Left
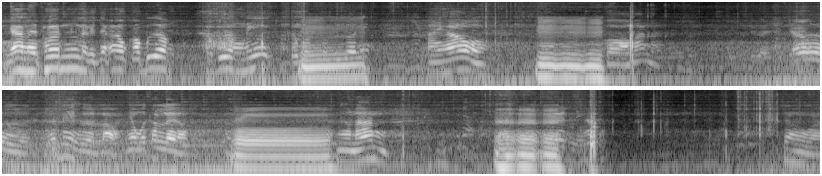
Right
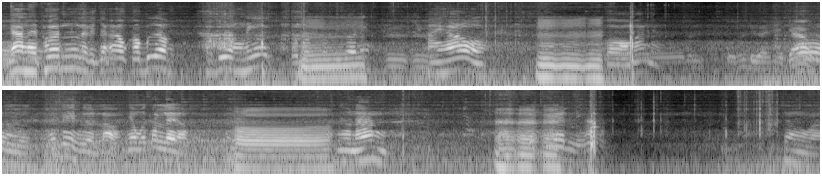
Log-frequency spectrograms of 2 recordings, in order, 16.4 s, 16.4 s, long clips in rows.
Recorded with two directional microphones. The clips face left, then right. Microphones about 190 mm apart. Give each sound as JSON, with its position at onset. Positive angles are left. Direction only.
{"t": 0.1, "sound": "speech", "side_deg": 10}
{"t": 5.3, "sound": "speech", "side_deg": 10}
{"t": 6.2, "sound": "chop", "side_deg": -5}
{"t": 8.1, "sound": "speech", "side_deg": -5}
{"t": 10.5, "sound": "speech", "side_deg": 10}
{"t": 11.5, "sound": "speech", "side_deg": -5}
{"t": 13.1, "sound": "speech", "side_deg": 15}
{"t": 15.7, "sound": "crumpling", "side_deg": 5}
